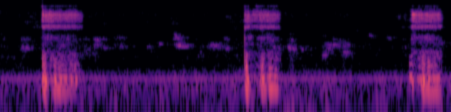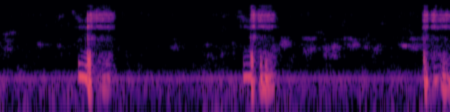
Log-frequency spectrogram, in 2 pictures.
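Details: Snores from a two-month-old pup during sleep: regular raspy snorts, some doubled, arriving every couple of seconds against a constant low background hum in a small room.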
